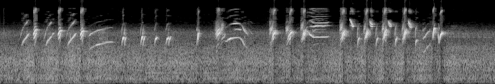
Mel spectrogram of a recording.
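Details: Subspecies parva of the European goldfinch in full song: a lively, rapid jumble of high tinkling twitters, slurred whistles and brief buzzy notes, delivered almost continuously for five seconds.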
